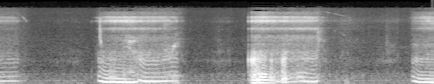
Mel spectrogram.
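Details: Snoring baby: regular breaths with a rattling, vibrating snore on each inhaled breath, about two seconds apart; infant snoring.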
